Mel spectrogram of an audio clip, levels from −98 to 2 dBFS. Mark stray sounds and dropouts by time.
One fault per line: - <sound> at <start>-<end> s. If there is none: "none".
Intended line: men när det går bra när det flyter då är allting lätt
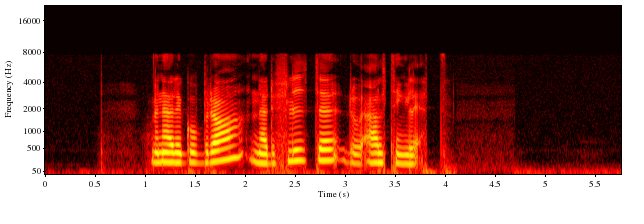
none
